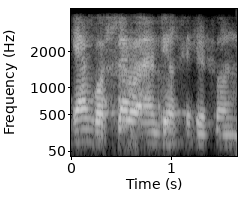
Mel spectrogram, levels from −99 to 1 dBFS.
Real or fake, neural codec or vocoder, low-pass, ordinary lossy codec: fake; codec, 44.1 kHz, 2.6 kbps, DAC; 3.6 kHz; none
